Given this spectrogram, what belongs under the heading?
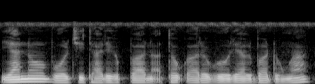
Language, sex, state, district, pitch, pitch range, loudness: Garo, male, Meghalaya, West Garo Hills, 95 Hz, 90-100 Hz, -17 LUFS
